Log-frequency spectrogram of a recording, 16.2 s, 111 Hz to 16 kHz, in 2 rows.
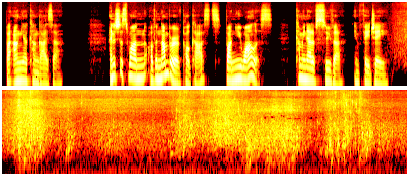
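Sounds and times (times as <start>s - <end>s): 
speech: 0.1s - 1.3s, 2.1s - 7.9s
breaking surf: 7.8s - 16.2s
sea waves surging: 7.8s - 16.2s.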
